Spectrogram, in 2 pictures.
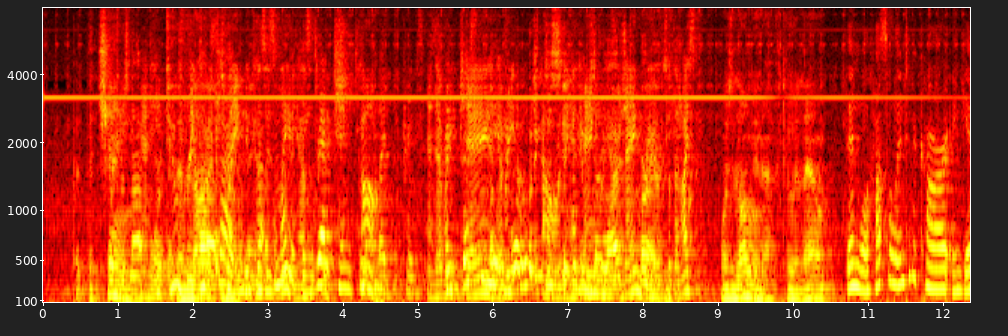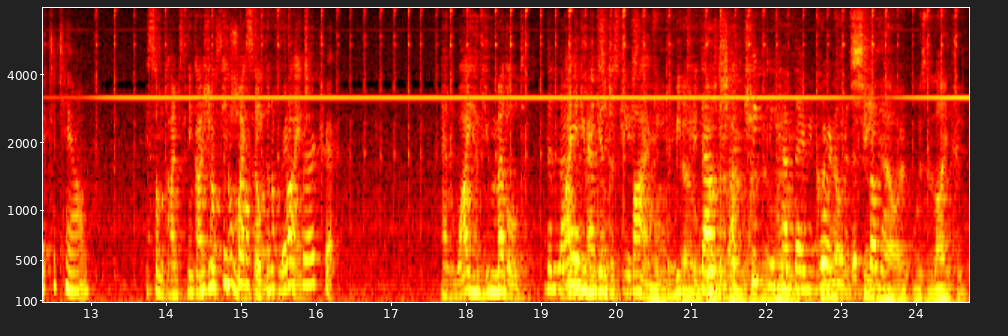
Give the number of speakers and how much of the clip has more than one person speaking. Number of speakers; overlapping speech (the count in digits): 5, about 58%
